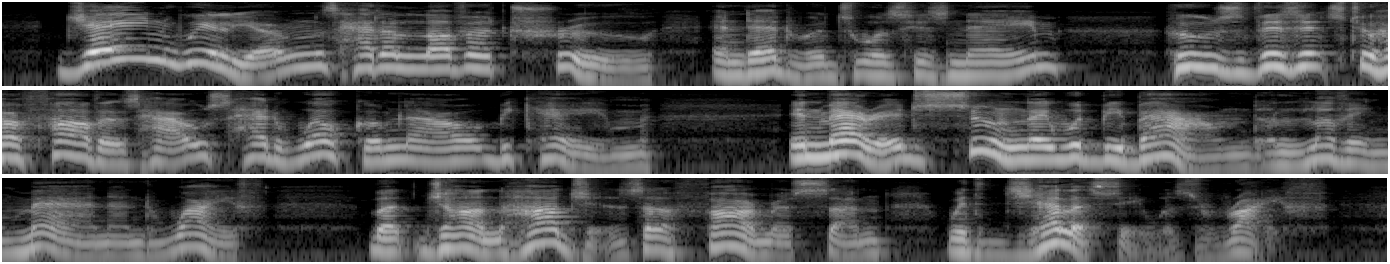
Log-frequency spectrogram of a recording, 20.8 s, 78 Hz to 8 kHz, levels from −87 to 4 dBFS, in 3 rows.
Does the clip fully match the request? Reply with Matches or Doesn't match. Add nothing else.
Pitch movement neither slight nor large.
Doesn't match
